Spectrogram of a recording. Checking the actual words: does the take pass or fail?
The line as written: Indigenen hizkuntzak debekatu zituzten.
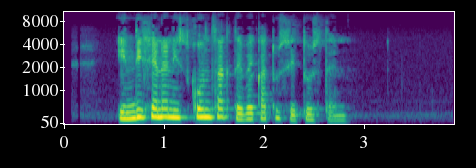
pass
